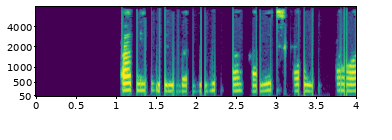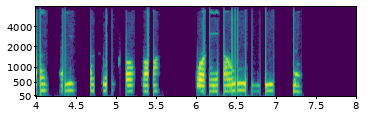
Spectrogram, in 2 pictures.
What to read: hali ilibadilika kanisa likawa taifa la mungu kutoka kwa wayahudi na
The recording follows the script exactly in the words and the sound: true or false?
false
